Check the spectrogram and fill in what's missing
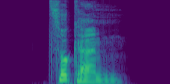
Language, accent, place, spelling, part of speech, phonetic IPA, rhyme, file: German, Germany, Berlin, Zuckern, noun, [ˈt͡sʊkɐn], -ʊkɐn, De-Zuckern.ogg
- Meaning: 1. dative plural of Zucker 2. gerund of zuckern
